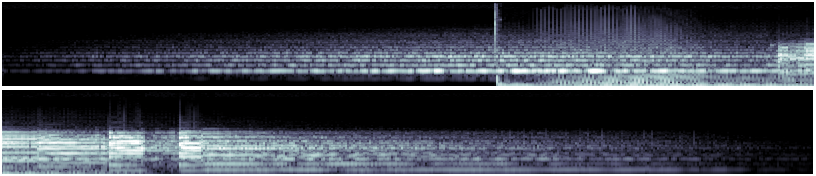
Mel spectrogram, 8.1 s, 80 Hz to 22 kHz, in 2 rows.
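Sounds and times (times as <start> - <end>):
stylish beauty lifestyle downtempo music: 2.5 - 7.7.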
